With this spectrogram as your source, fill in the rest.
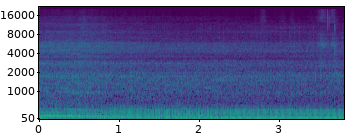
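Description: A Yamaha FZ-07 motorcycle fitted with an aftermarket exhaust revs steadily and loudly up close, its engine note droning without a break and with no talk over it.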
